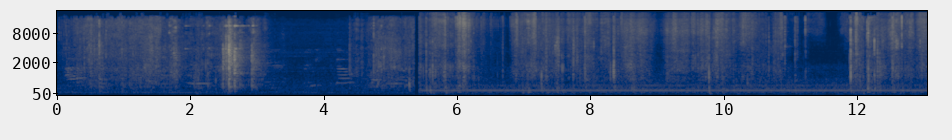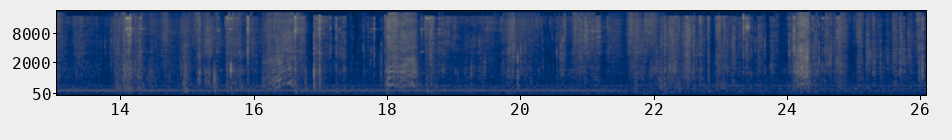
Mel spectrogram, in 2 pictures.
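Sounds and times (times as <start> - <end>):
bag rustling: 0.0 - 2.6, 4.5 - 11.2, 11.8 - 26.0
zippers rasping on backpack: 12.0 - 26.0.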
